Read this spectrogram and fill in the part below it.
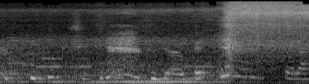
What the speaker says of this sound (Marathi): इकडे कुकरच्या शिट्टीमधून पाणी जात होतं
